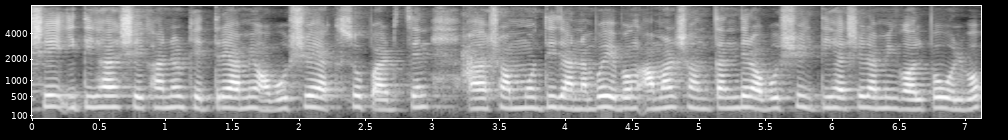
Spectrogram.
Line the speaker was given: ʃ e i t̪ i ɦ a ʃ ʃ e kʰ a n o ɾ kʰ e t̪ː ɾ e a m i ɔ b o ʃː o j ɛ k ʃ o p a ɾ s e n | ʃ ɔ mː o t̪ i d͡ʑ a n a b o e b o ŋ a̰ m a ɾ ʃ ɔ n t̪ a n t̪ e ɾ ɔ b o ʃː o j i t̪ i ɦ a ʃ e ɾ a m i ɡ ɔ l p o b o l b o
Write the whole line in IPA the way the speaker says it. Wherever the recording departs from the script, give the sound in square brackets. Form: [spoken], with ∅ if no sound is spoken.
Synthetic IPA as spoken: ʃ e i t̪ i ɦ a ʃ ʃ e kʰ a n o ɾ kʰ e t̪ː ɾ e a m i ɔ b o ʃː o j ɛ k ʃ o p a ɾ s e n | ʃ ɔ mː o t̪ i d͡ʑ a n a b o e b o ŋ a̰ m a ɾ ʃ ɔ n t̪ a n [d̪] e ɾ ɔ b o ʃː o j i t̪ i ɦ a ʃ e ɾ a m i ɡ ɔ l p o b o l b o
